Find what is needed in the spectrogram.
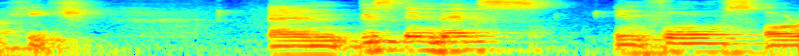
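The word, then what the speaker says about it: Hirsch: George H index or if I'm if I want to be very perfect with pronunciation of the of that particular word it's called a uh hitch and this index involves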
